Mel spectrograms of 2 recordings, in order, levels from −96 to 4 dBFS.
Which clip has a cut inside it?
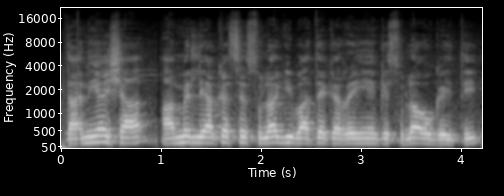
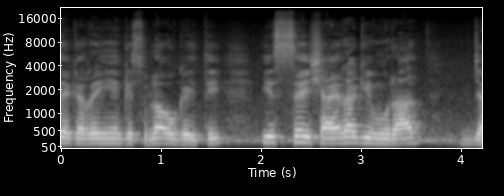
first; 1 cut; at 0.9 s

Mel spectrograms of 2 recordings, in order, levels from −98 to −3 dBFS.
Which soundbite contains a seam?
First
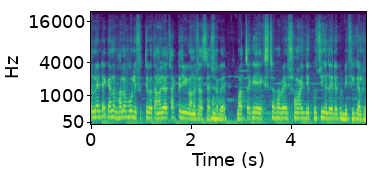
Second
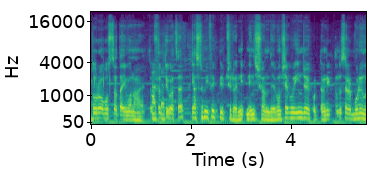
second; 1 cut; at 2.0 s

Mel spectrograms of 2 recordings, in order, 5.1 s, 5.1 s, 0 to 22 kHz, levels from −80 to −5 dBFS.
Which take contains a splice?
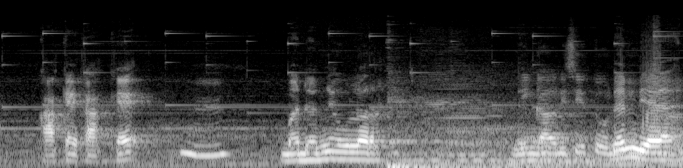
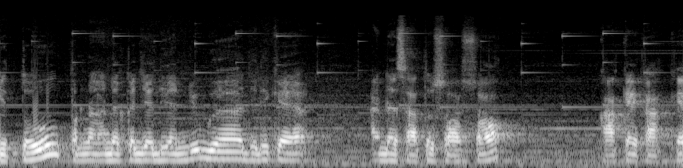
second; 1 cut; at 2.7 s

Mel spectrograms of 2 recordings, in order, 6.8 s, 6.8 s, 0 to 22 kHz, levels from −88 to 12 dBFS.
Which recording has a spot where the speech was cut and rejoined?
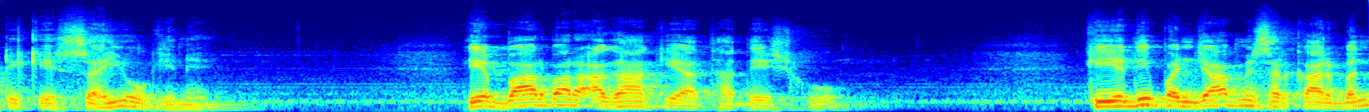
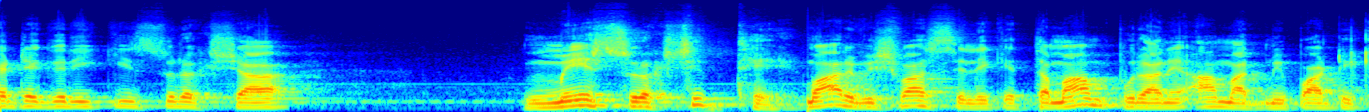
second; 1 cut; at 4.0 s

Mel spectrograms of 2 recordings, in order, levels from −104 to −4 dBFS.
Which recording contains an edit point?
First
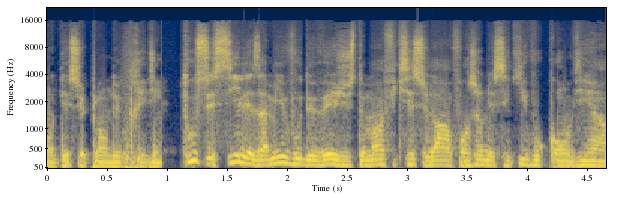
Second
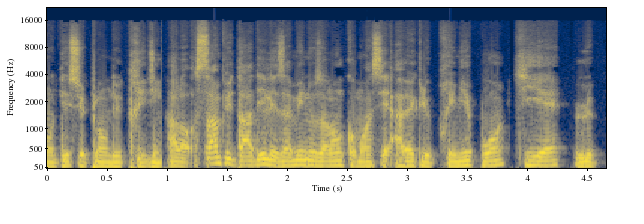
first; 1 cut; at 1.0 s

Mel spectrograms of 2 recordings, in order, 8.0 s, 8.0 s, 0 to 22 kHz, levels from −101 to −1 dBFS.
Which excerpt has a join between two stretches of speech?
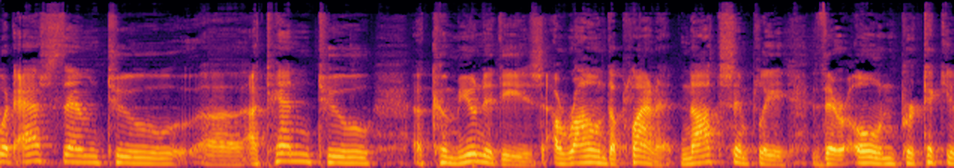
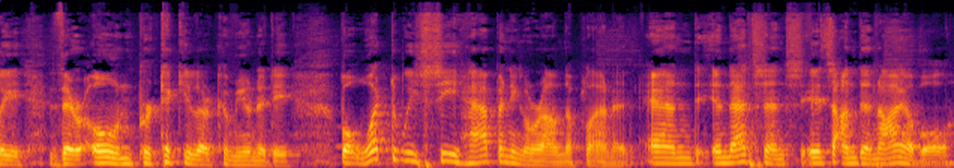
second; 2 cuts; at 5.2 s, 6.8 s

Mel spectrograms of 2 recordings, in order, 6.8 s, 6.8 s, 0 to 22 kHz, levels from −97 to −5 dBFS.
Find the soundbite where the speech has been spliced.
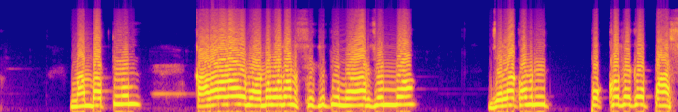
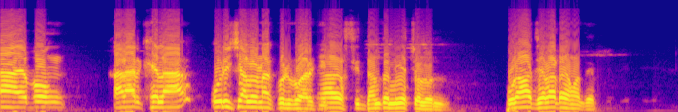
second; 1 cut; at 3.3 s

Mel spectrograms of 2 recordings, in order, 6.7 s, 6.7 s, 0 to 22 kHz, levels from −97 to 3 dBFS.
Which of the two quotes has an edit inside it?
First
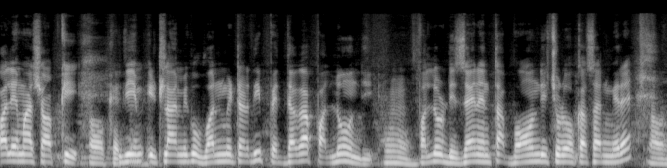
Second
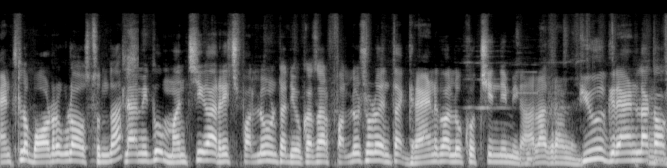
second; 1 cut; at 1.3 s

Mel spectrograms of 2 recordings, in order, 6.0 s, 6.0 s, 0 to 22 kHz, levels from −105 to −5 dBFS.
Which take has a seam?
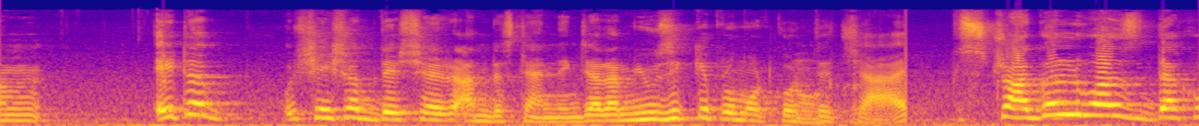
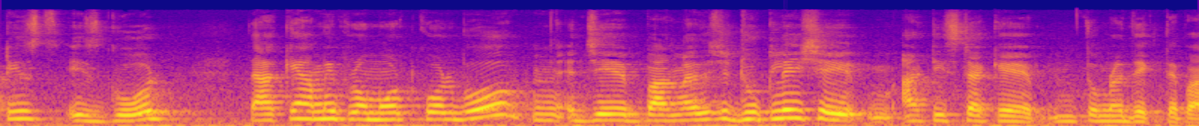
first; 1 cut; at 4.5 s

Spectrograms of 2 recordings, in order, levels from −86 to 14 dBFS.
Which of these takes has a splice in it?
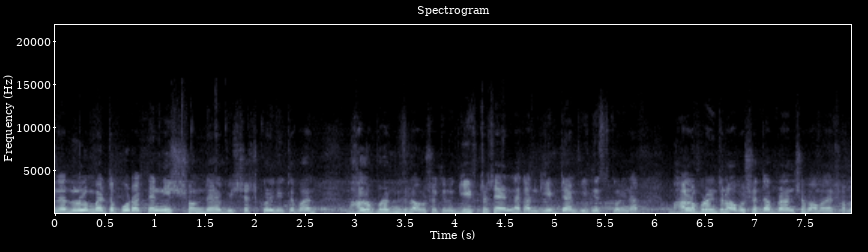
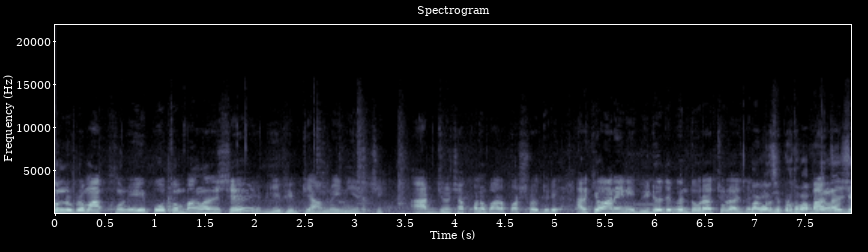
second; 1 cut; at 5.1 s

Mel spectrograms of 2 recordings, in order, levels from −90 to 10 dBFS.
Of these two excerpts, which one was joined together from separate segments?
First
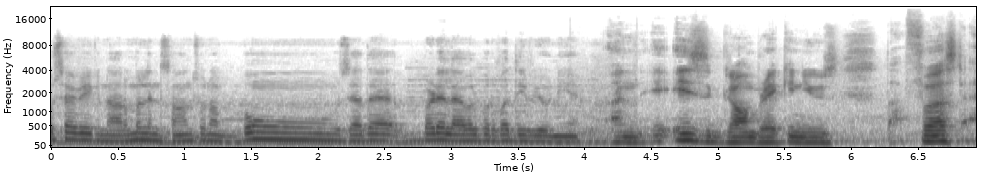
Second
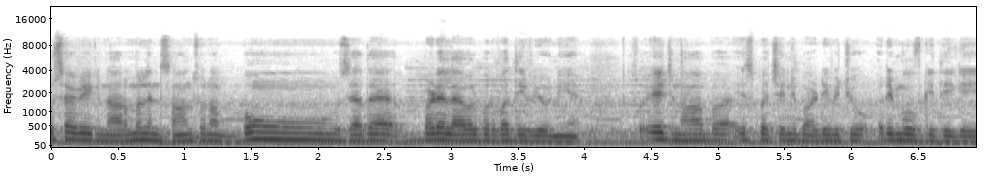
first; 1 cut; at 4.1 s

